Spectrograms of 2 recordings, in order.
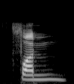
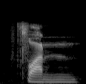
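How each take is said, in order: First: The pitch stays high and level. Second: The pitch falls low.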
